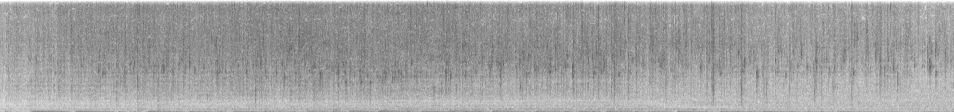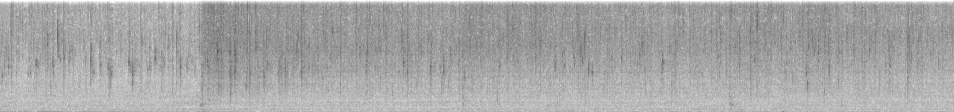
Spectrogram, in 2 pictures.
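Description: Chopped garlic, and later sliced onion, sizzling and crackling in hot oil in a frying pan, with a steady frying hiss throughout.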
